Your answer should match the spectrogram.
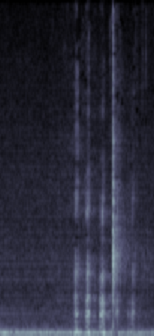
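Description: A banjo chord fading out after the playing stops. Between about one and two seconds in come a few short clicks and brief snatches of voice.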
